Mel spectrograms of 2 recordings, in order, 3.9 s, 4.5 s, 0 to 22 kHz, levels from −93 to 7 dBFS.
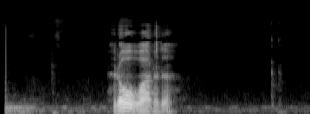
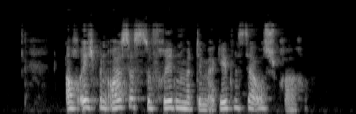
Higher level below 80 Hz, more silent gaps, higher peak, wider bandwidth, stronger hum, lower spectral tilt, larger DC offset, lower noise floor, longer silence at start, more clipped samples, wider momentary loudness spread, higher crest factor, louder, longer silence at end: first, -54 dBFS vs -72 dBFS; neither; first, 0 dBFS vs -8 dBFS; about the same, 8.8 kHz vs 9.4 kHz; neither; first, -8 dB/octave vs -3.5 dB/octave; neither; about the same, -59 dBFS vs -62 dBFS; second, 0.05 s vs 0.85 s; neither; first, 25 LU vs 7 LU; about the same, 20 dB vs 20 dB; first, -16 LUFS vs -27 LUFS; first, 1.75 s vs 0.7 s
